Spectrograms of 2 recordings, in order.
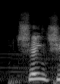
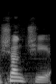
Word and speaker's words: Shang-Chi: so many possibilities firstly chiang chi is an avenger right oh sorry shung chi i i mispronounced it and now here in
